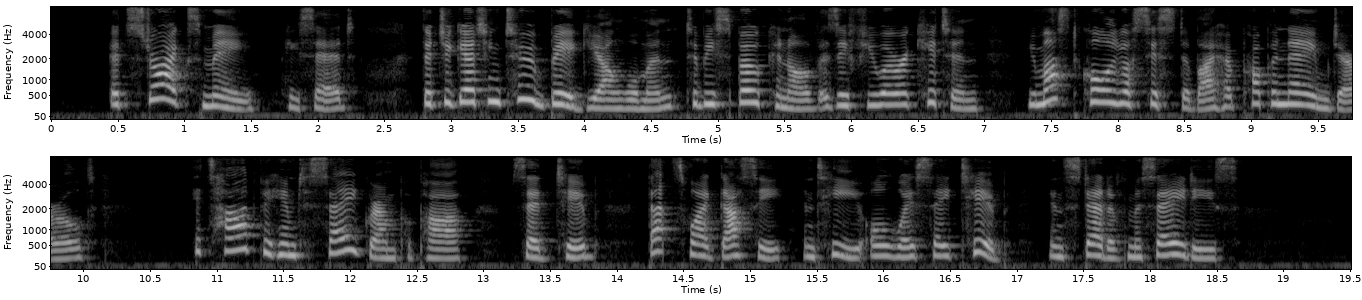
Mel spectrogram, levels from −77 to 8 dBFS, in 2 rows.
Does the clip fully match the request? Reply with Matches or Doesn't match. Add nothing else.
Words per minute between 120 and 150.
Doesn't match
